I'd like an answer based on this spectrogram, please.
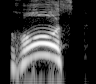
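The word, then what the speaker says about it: ghost: अगर जी एच शब्द के शुरू में आए तब तो उसका उच्चारण घ होगा।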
